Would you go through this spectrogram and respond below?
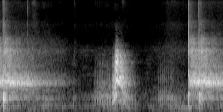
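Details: A male Shih Tzu puppy "sings" along with a drum, giving a brief, rising-then-falling howl between booming drum beats.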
